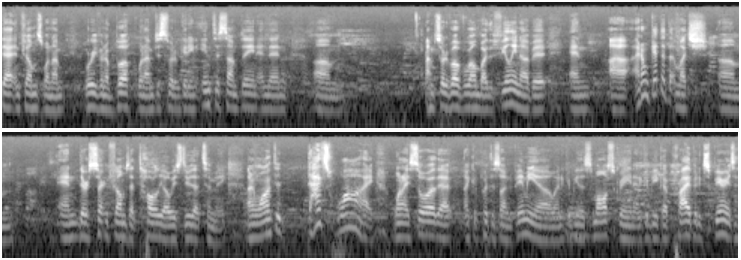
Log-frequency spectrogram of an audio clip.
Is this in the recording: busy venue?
yes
